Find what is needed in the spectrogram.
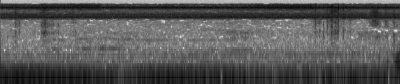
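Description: Steady, high-pitched drone of a tropical forest insect chorus, over a low rumble.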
